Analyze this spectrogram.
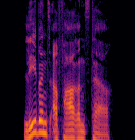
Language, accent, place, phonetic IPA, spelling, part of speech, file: German, Germany, Berlin, [ˈleːbn̩sʔɛɐ̯ˌfaːʁənstɐ], lebenserfahrenster, adjective, De-lebenserfahrenster.ogg
- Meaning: inflection of lebenserfahren: 1. strong/mixed nominative masculine singular superlative degree 2. strong genitive/dative feminine singular superlative degree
